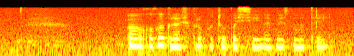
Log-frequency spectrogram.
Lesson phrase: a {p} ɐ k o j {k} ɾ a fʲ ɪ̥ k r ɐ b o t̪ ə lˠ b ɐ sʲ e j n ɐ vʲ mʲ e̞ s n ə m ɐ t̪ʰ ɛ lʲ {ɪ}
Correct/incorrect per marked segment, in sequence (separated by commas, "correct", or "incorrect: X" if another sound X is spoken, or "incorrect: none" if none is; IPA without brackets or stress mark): incorrect: k, incorrect: ɡ, correct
